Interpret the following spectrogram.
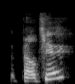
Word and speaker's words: Pelletier: And now, I don't want to say your name wrong because I know it's French, but it's Janny Peltier. That's it. Peltier.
